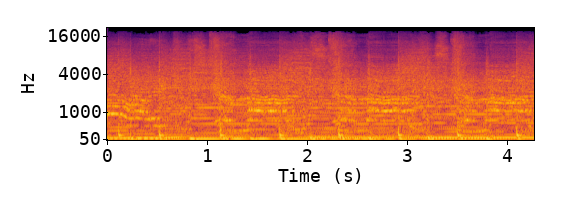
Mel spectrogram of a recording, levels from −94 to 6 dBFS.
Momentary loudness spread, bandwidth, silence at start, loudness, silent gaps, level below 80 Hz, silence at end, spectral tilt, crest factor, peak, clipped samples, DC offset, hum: 2 LU; 18.5 kHz; 0 s; -8 LUFS; none; -14 dBFS; 0 s; -4 dB/octave; 8 dB; 0 dBFS; under 0.1%; under 0.1%; none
